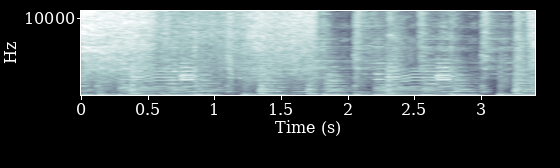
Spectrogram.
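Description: Vegetables sizzling in a Lodge cast iron pan just after a steak was seared, a constant close hiss broken by rhythmic scraping and stirring strokes, with no talking.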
